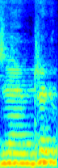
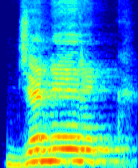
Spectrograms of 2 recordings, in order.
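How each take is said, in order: First: The word is said with two syllables. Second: The word is said with three syllables. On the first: The speaker calls it wrong. "इसे ज़्यादातर जेनरिक नाम से जाना जाता है" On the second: The speaker calls it right. "इसका जो सही प्रोनाउंसिएशन होता है वो जेनेरिक"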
